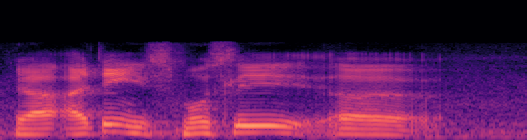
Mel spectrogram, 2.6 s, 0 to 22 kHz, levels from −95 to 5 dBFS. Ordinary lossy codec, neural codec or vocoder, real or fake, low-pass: none; none; real; 7.2 kHz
